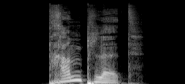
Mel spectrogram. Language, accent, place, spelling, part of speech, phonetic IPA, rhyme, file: German, Germany, Berlin, tramplet, verb, [ˈtʁamplət], -amplət, De-tramplet.ogg
- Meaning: second-person plural subjunctive I of trampeln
